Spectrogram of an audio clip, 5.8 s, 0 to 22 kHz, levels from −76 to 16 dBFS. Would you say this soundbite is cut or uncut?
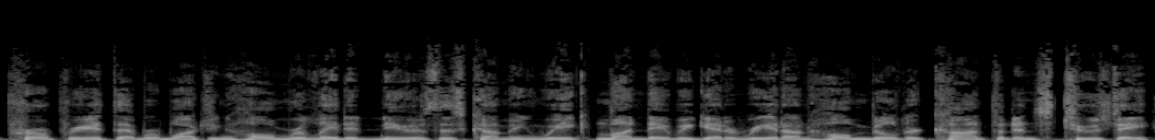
uncut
